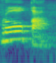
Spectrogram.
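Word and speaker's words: 廊下: Nah, hati-hati ya antara locker dengan lorong karena mungkin sekilas terdengar mirip. Kalau lorong itu rokka, kalau locker rokka.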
